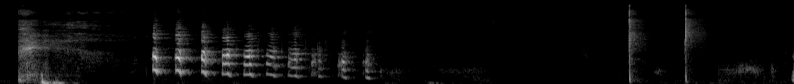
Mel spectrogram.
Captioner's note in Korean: 찐으로 웃는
